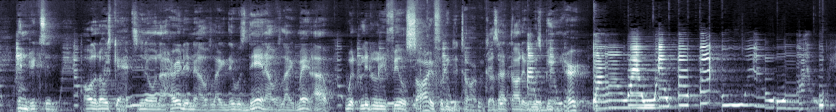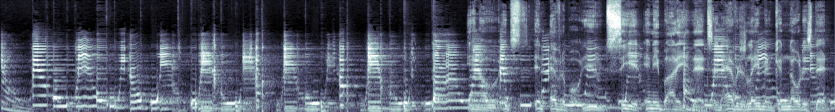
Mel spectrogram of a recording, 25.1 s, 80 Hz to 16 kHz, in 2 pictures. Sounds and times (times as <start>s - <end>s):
Speech: 0.0s - 8.8s, 19.6s - 25.0s
Music: 0.0s - 25.0s.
